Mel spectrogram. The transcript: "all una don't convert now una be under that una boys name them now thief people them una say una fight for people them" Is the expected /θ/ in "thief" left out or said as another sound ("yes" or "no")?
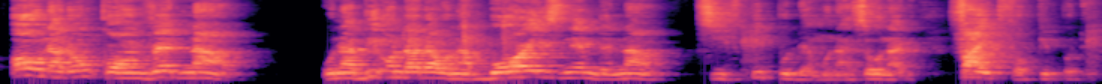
yes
